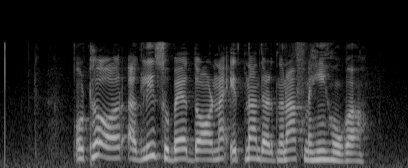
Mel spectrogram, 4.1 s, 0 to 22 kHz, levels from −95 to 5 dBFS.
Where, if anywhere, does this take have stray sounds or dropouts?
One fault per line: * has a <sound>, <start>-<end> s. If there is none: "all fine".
all fine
